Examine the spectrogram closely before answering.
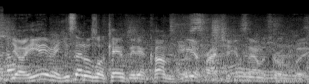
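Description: A man's voice over loud background noise. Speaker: vlogger. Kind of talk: casual vlog chat. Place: market. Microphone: phone near.

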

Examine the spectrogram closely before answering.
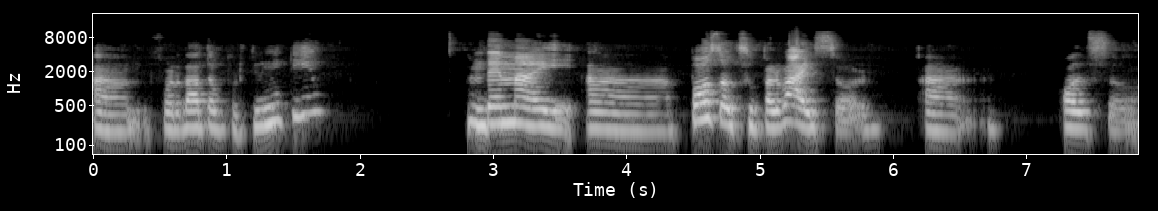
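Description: The pace is very slow, with ordinary pitch variation. The background is quiet. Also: woman. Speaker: mathematician. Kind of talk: interview monologue. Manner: halting, hesitant. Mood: warm, reflective. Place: office. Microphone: webcam.

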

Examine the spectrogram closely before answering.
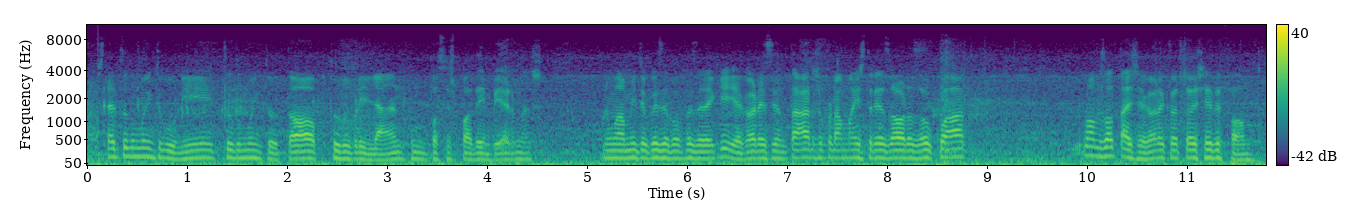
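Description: A man talks at a fairly quick pace. The sound is dry with no echo, over noticeable background noise. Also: fairly even intonation. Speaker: travel vlogger. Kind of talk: casual vlog chat. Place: hall. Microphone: lapel.

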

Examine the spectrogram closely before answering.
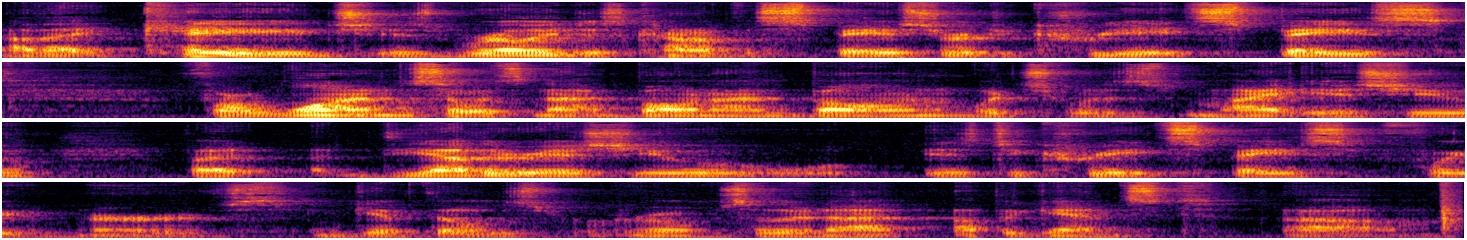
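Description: A man's very deep, low voice comes out somewhat breathy and in a flat monotone. Room echo is audible. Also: fairly slow pace. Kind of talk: casual vlog chat. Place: kitchen. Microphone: phone near.

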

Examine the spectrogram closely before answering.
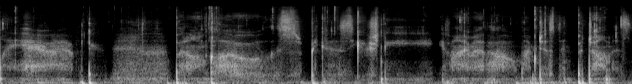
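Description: Whispering softly, a woman speaks at a moderate pace. Loud noise fills the background. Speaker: ASMR creator. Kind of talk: soft casual ASMR chat. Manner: soft close-mic ASMR whisper. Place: home room. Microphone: studio mic.

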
